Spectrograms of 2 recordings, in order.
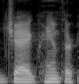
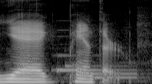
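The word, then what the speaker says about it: Jagdpanther: And I have been saying Jag Tiger and Yag or Jag Panther. The J is a Y, basically. – Yeah.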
